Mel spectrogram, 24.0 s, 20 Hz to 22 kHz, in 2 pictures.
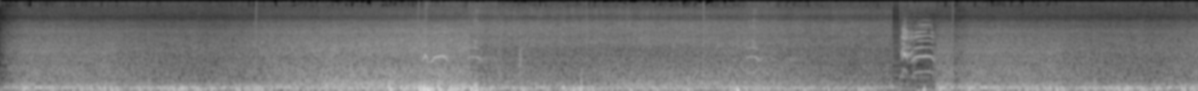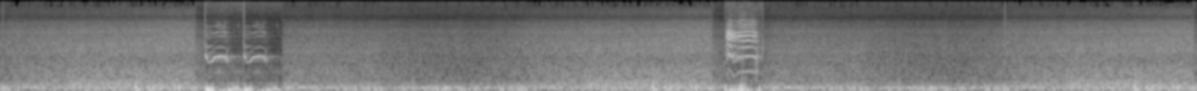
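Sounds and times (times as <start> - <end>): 
waves: 0.0 - 23.9
gulls calling: 2.2 - 10.0, 13.8 - 15.0, 19.0 - 19.8.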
